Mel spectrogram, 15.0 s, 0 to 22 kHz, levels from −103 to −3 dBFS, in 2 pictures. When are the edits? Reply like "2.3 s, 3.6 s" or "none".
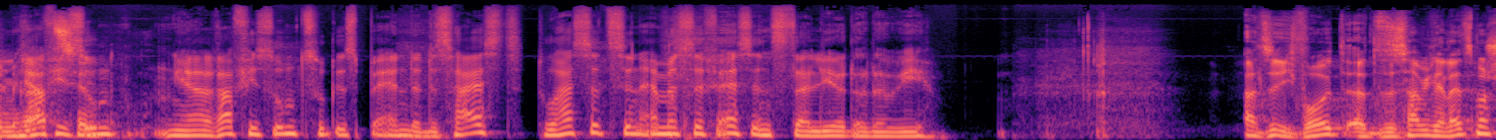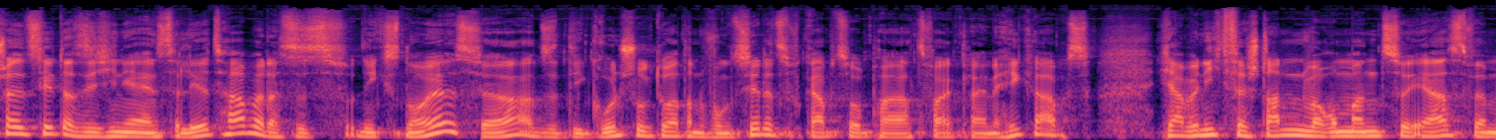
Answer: none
